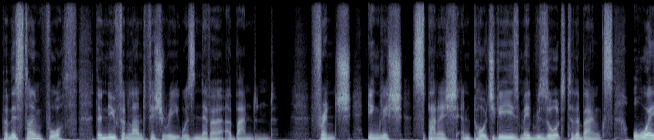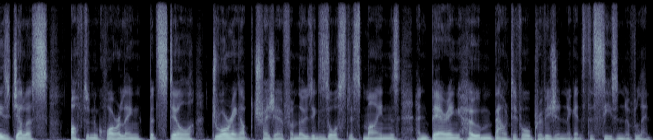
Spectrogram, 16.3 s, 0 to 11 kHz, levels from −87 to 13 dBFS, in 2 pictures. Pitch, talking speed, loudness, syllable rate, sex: 100 Hz, 160 wpm, -21 LUFS, 5.3 syllables/s, male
